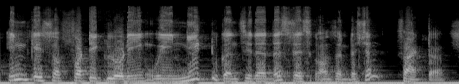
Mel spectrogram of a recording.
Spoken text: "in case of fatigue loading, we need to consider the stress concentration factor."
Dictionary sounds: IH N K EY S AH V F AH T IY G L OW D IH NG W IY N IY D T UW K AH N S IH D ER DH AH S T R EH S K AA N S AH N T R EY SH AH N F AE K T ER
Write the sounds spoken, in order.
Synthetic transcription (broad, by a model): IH N K EY S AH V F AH T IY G L OW D IH NG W IY N IY D T UW K AH N S IH D ER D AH S T R EH S K AA N S AH N T R EY SH AH N F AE K T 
